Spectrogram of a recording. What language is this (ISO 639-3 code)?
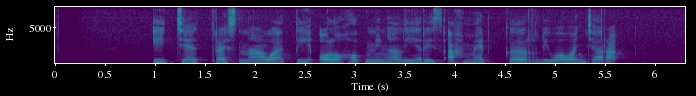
sun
